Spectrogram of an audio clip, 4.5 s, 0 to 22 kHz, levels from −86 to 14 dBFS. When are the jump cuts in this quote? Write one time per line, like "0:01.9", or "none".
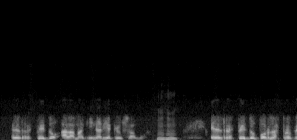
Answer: none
